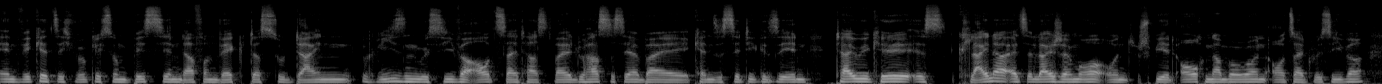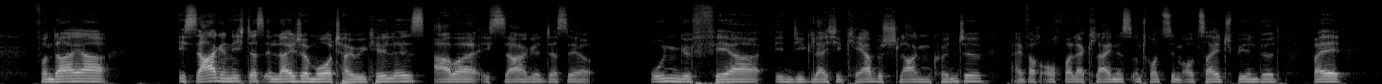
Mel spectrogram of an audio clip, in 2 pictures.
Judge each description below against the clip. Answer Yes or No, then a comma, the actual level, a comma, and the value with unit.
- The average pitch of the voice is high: No, low, 120 Hz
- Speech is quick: No, average, 155 wpm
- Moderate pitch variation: No, narrow, 2.1 semitones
